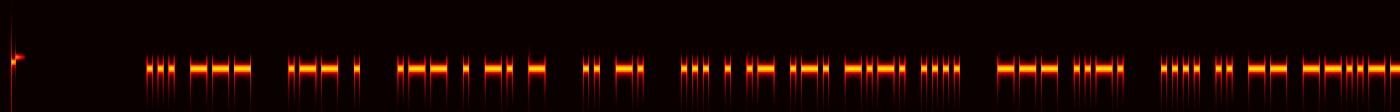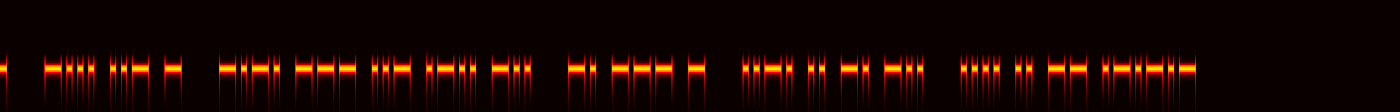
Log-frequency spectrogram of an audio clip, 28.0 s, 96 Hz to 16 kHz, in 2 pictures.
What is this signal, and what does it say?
Morse code, heard as a keyed tone, about 23 wpm, 700 Hz. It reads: SO WE WENT IN SEARCH OF HIM, BUT COULD NOT FIND HIM.
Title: Sentences from Top 1000 Words - Review Part 5 - 22wpm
